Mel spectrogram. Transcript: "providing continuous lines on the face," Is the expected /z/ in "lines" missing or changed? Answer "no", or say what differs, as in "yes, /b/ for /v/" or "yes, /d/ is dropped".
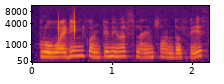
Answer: yes, /s/ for /z/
